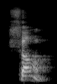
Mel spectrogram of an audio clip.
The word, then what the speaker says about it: thumb: dentist very good example thumb silent B thumb this is my thumb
